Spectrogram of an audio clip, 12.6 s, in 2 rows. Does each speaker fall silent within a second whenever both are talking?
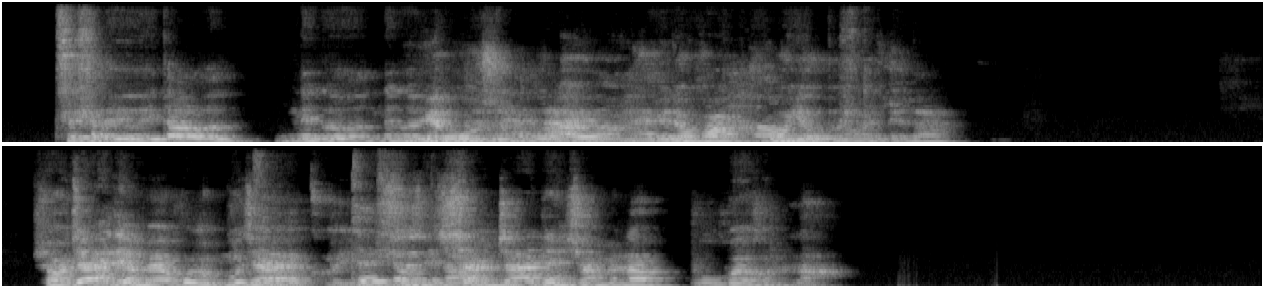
No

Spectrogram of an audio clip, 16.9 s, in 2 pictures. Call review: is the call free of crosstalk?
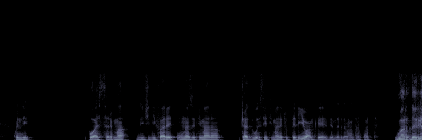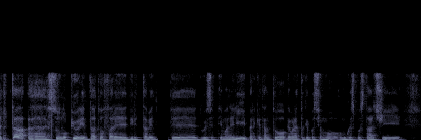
Yes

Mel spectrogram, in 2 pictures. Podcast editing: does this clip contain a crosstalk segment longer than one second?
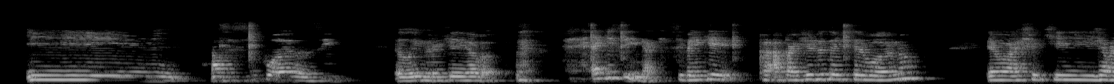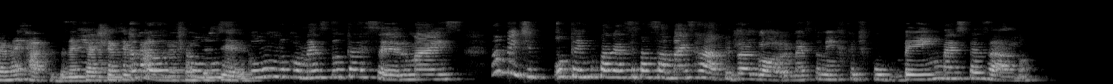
Yes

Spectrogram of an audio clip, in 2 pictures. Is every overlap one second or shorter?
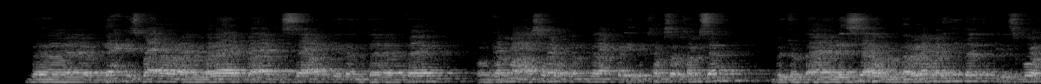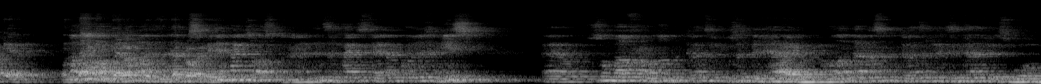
No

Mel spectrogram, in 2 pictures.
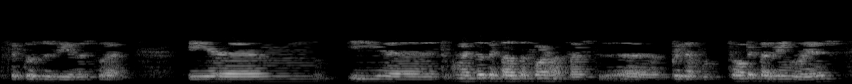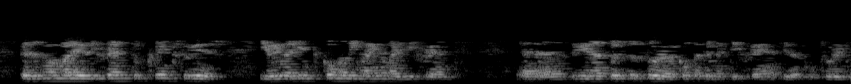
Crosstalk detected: No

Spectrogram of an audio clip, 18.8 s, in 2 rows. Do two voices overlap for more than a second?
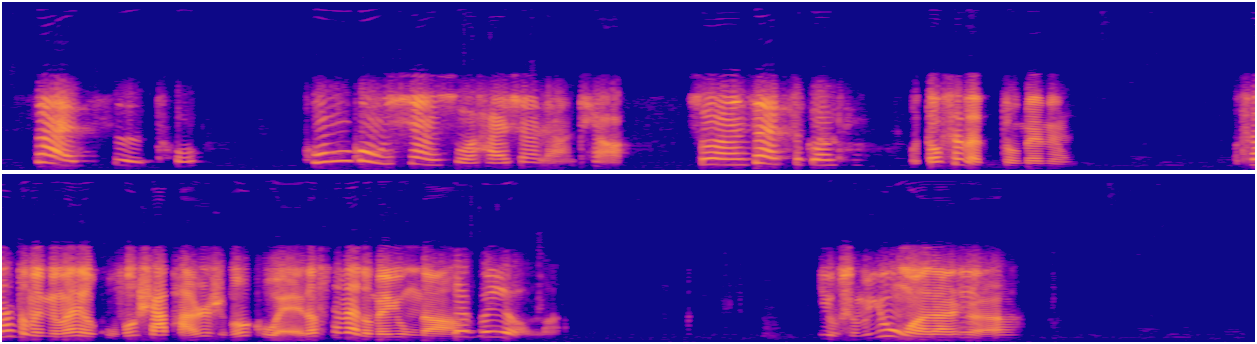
No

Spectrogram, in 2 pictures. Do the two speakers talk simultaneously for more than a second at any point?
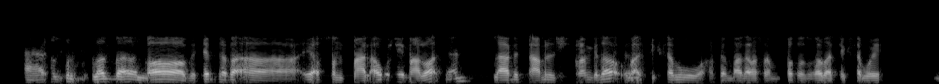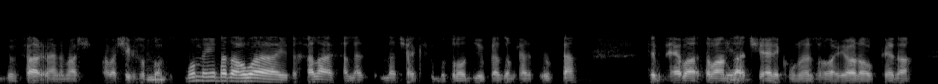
No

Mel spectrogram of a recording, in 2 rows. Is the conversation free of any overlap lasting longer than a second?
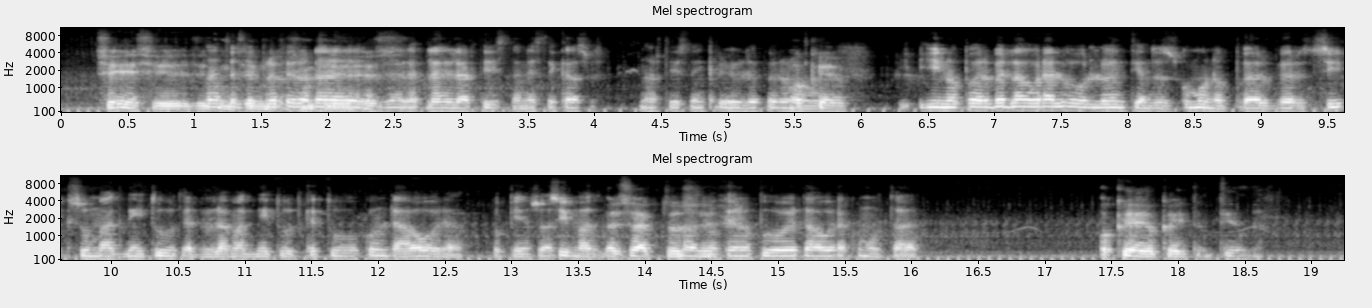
No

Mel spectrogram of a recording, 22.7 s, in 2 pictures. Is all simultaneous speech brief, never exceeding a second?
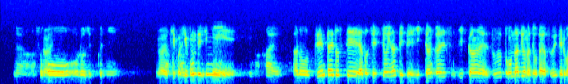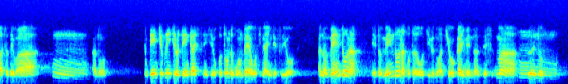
No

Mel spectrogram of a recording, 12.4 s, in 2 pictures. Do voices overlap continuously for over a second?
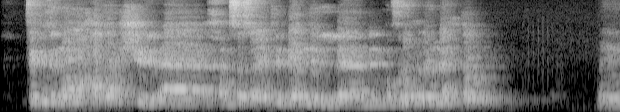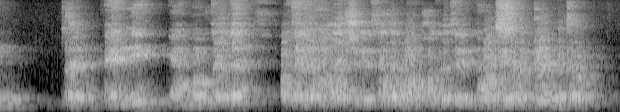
No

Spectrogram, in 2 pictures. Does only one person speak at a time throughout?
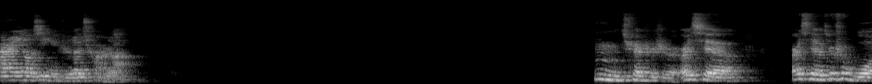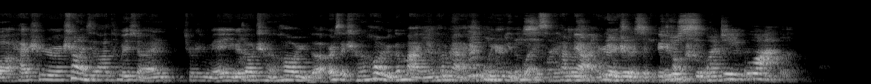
No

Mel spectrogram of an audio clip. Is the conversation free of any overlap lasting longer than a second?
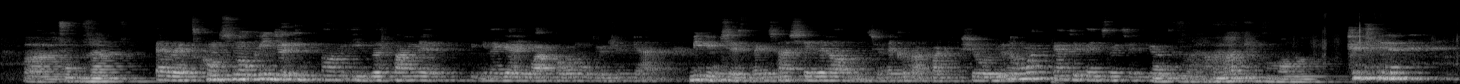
Yes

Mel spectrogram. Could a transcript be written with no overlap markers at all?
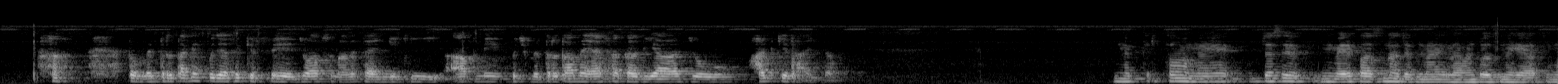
Yes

